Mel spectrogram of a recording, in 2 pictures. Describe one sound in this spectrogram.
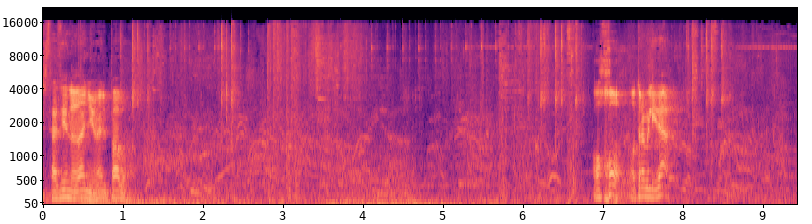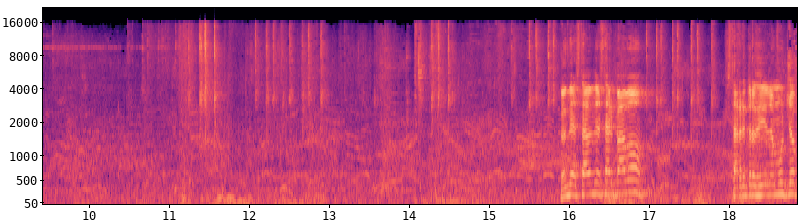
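Swords clash and thud in a game battle.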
